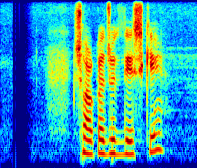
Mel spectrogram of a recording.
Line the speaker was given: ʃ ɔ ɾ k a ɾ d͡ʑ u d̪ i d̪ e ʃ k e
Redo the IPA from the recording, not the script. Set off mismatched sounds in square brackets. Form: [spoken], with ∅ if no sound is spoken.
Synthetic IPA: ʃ ɔ ɾ k a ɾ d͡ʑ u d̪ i d̪ e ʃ k e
